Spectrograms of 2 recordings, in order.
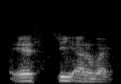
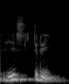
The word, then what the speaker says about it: history: That is, you pronounce that word as history.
